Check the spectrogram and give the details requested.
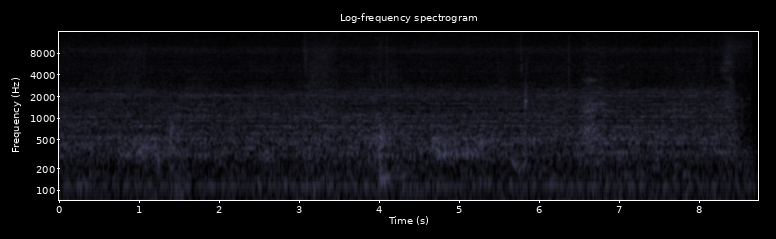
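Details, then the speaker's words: Amplified recording from a human external ear canal with no spontaneous otoacoustic emissions: steady hiss, faint low hum, a few soft bumps from breathing or jaw movement, no sustained tone. "First, we'll hear the ear that has no spontaneous otoacoustic emissions."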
